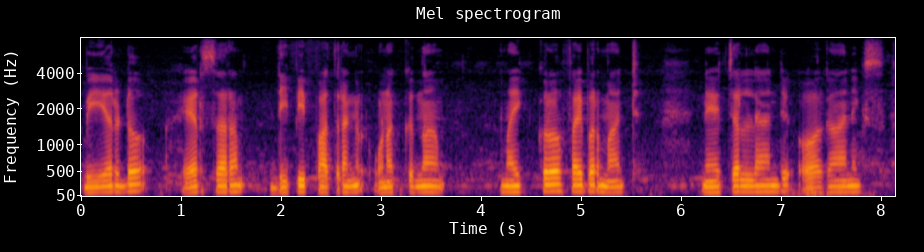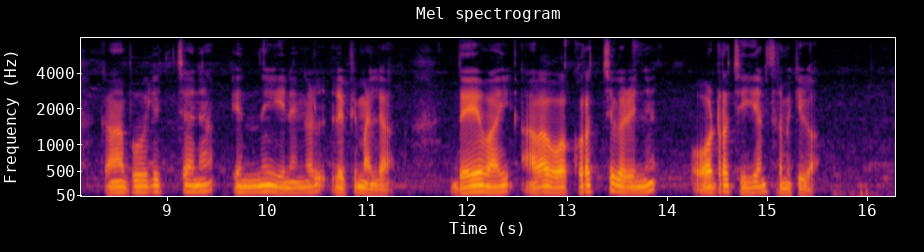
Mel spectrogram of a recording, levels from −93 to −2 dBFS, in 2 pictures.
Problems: background sounds at intervals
